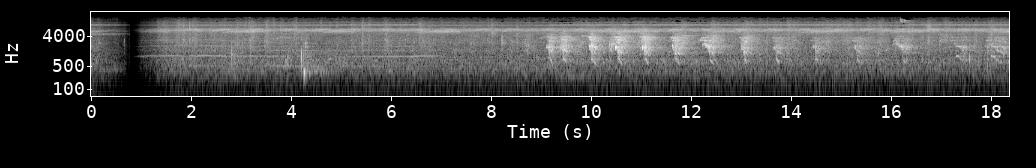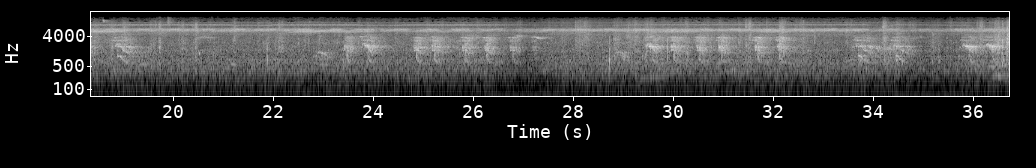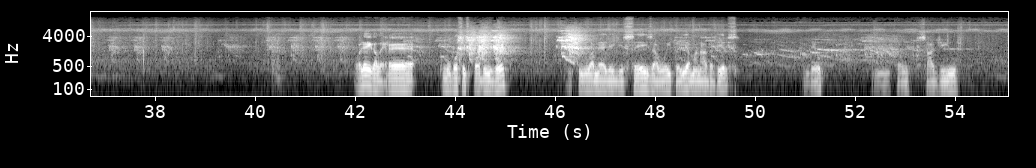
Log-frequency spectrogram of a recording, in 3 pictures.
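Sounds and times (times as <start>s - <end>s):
forest insects droning: 0.0s - 55.0s.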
